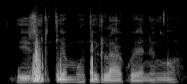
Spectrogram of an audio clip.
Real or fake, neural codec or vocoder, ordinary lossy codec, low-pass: real; none; none; none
